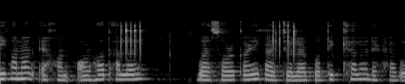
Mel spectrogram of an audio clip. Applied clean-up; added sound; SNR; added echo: none; Ratchet, pawl / Tools; 11 dB; reverberation time 0.4 s.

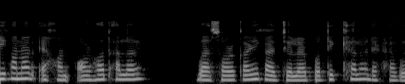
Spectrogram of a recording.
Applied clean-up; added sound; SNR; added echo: none; none; none; none.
